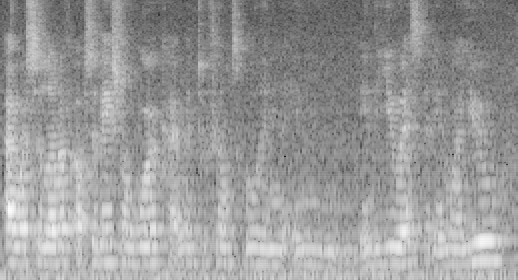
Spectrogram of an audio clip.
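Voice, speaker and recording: A woman's voice: lowish voice, little pitch movement, noisy background. Danish-accented woman in an echoey room. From Denmark. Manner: measured, explanatory, thoughtful. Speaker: film director. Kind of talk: interview answers. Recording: echoey room, distant mic.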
